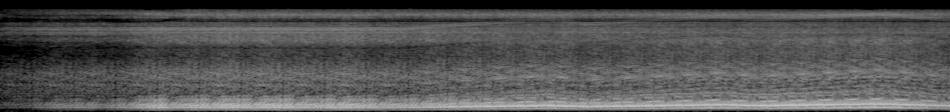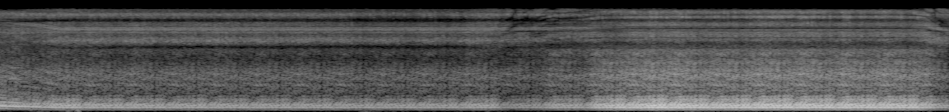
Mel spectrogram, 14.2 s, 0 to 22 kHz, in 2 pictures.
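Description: Simulated RC-car engine sound from an Arduino-based sound kit played through a small speaker, with a 3 W amplifier behind it: it idles, revs up in pitch from about three seconds in, drops back to idle around seven seconds, and gets louder again near the end.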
